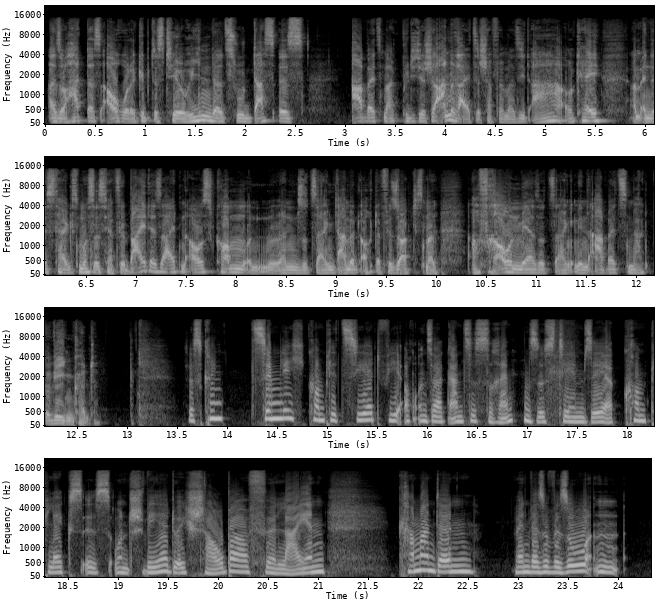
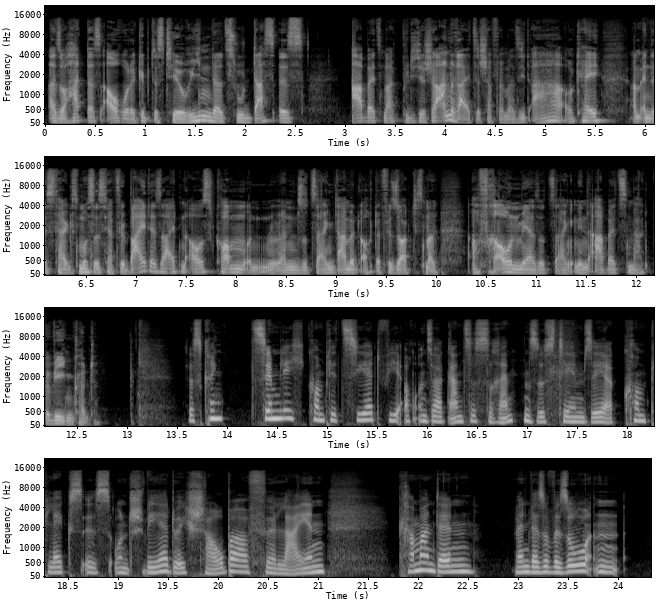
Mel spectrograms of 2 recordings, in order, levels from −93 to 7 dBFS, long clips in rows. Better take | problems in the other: second | distortion; slight; 10 dB below the speech

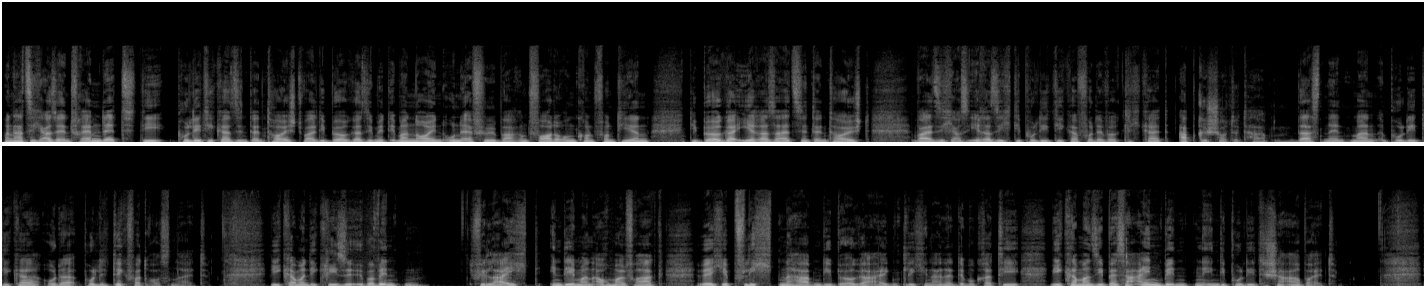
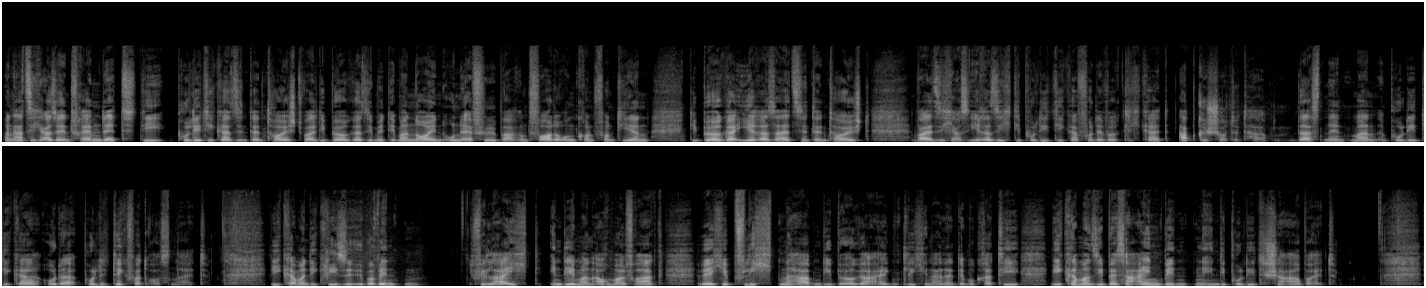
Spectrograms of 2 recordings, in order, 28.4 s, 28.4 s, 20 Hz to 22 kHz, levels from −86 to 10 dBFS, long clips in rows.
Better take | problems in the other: first | thin; somewhat; fading below 300 Hz

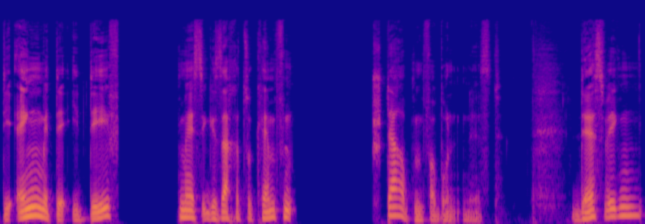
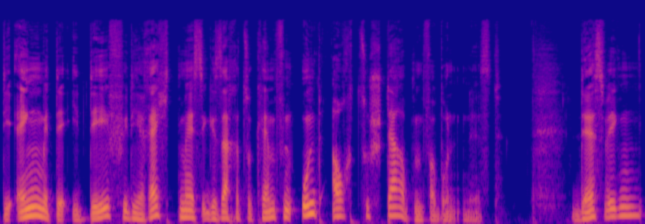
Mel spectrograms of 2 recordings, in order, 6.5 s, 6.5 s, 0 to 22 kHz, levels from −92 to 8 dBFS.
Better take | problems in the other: second | audio cutting out; at 1 s for 0.5 s and at 3 s for 1 s

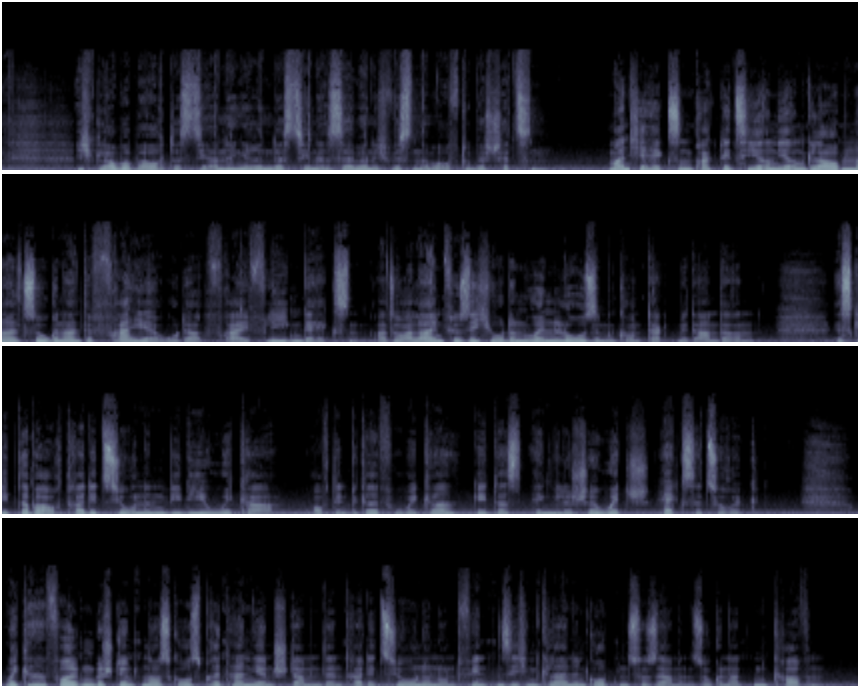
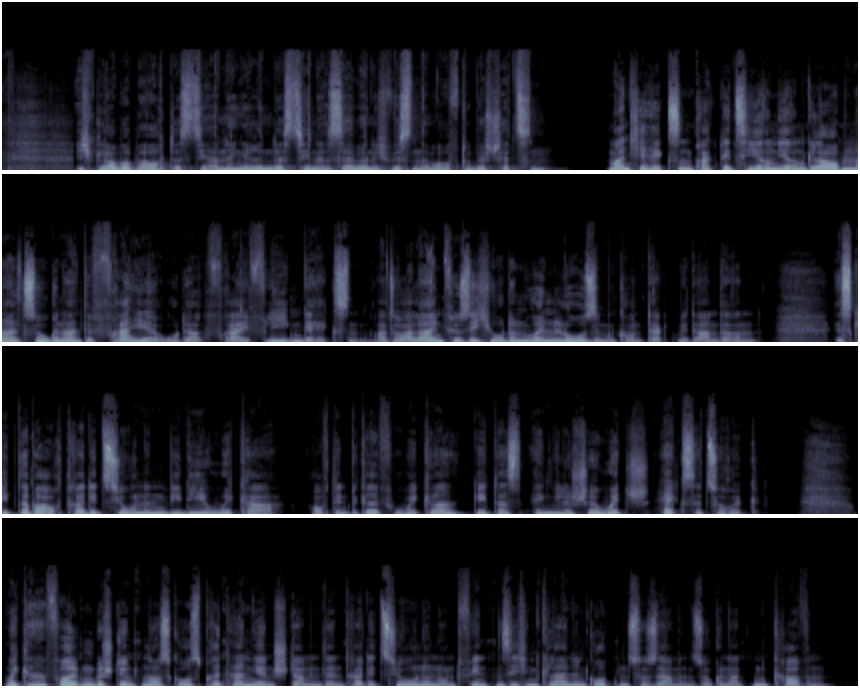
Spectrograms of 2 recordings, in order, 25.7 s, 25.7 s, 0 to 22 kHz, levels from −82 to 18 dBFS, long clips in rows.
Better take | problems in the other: second | wind noise on the microphone; occasional gusts; 20 dB below the speech

